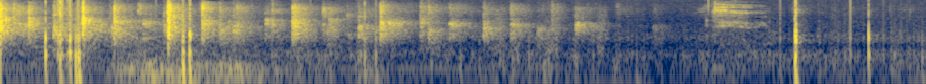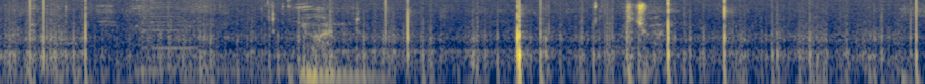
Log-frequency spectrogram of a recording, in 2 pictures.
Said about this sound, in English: You can give him a harder hand clap, saints. It's for our Lord.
